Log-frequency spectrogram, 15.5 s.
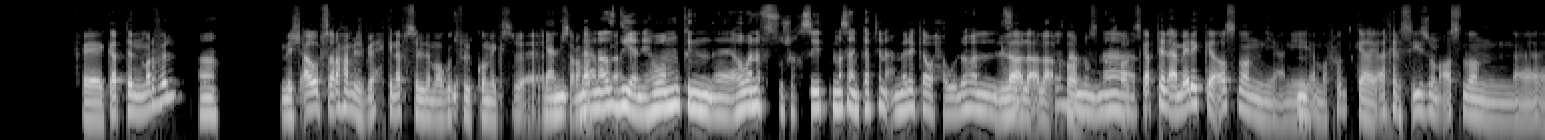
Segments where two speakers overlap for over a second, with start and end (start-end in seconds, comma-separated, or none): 9.9-11.3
